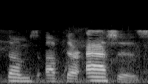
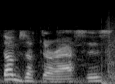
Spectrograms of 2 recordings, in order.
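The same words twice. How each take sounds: First: THUMBS UP THEIR ASSES said slowly, word by word; slow down and weight each word of "thumbs up their asses"; deliberate stress all through THUMBS UP THEIR ASSES; emphatic repeat. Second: Said in the usual way. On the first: Shown as a demonstration. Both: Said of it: "Emphasis on words".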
